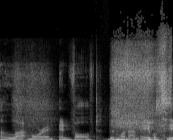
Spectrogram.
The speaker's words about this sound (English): your your dog is having like an, a sneeze attack. I, could, I, I held my laugh back for two of them, and then she let that third, she let that third one out, and it got me.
